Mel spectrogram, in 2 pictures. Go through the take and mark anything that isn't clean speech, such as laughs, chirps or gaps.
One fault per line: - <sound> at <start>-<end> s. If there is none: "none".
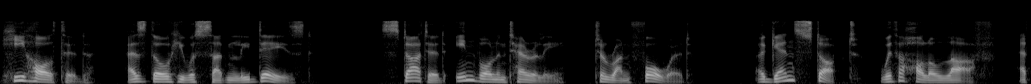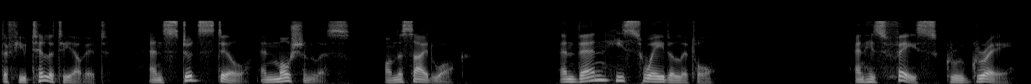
none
